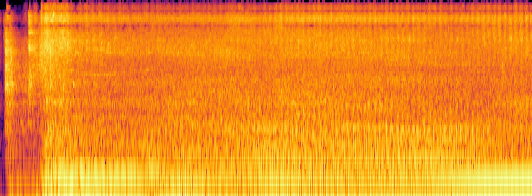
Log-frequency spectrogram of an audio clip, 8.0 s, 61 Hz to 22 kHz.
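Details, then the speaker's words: 1984 GMC S15, current engine, with a leaking fuel tank; starts and settles into an uneven, loping idle with a recurring stumble, a misfire of unknown cause. "So you can hear the miss. She's not happy."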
